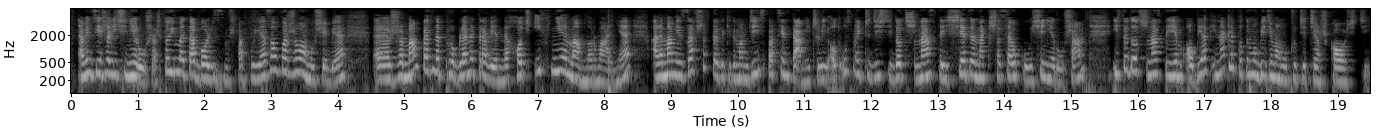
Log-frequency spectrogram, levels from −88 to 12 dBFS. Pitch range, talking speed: 215-270 Hz, 185 wpm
